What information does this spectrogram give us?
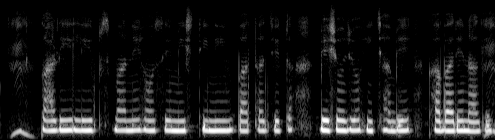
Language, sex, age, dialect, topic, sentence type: Bengali, female, 18-24, Rajbangshi, agriculture, statement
